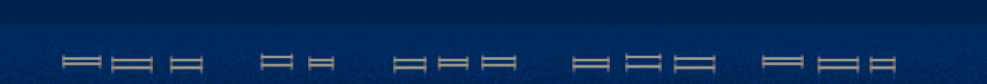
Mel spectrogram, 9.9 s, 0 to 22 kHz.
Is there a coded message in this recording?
Yes: DTMF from 0.6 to 8.9 s, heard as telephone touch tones, dialled by hand, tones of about 290 ms. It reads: 011 97 178 462 011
